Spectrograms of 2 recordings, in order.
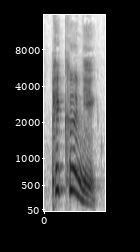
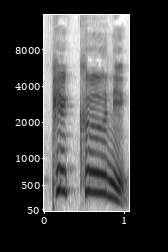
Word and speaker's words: picnic: 우리도 피크닉. 이렇게 3음절로 소리를 많이 내는데 여러분 발음 기호 보니까 어때요? 모음이 두 개 있죠. 얘는 몇 음절이에요? 2음절이에요. 근데 이 2음절을 여러분이 3음절로 소리 내면 헷갈려. 이렇게 돼버립니다.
